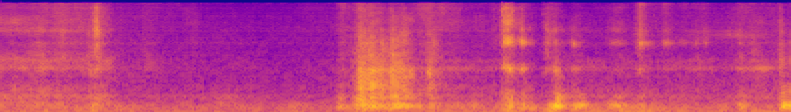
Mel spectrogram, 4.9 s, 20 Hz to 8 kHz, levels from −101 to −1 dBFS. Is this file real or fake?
fake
